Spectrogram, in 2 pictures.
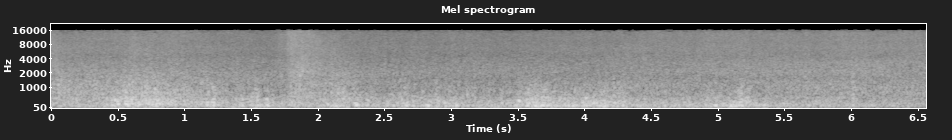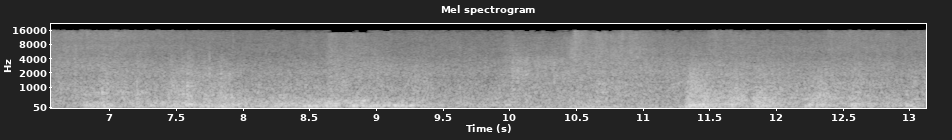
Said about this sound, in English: As is common in this area, a freak storm blew up out of nowhere, and it was life-threatening.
